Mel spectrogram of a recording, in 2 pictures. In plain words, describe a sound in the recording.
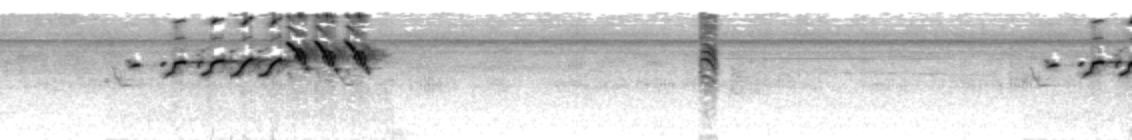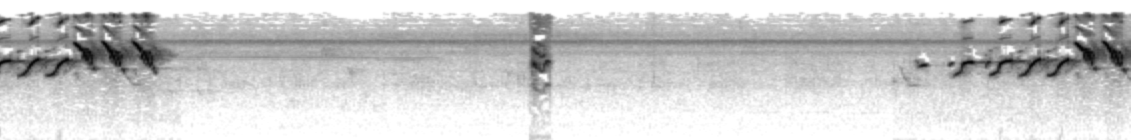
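A small songbird sings loud, rapid bursts of high chirping trills.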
